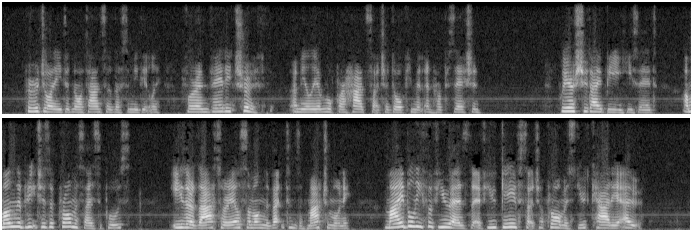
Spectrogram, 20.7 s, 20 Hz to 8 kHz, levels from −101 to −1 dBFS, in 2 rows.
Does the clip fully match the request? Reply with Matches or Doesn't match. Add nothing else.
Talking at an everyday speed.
Matches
